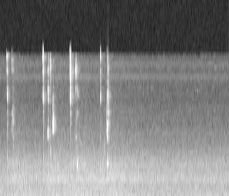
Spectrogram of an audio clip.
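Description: Quiet room tone with a few faint, brief clicks between about half a second and a second in: lip and tongue smacks of someone tasting a beer.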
